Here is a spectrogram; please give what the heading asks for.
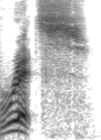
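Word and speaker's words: Hritz: but anyway I was going to say Ritz not like the cracker this is spelled with an H at the front of it turkana tries to emerge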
